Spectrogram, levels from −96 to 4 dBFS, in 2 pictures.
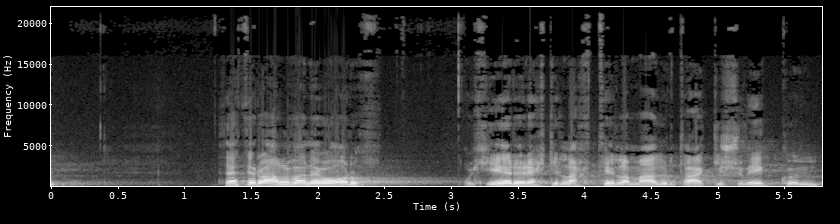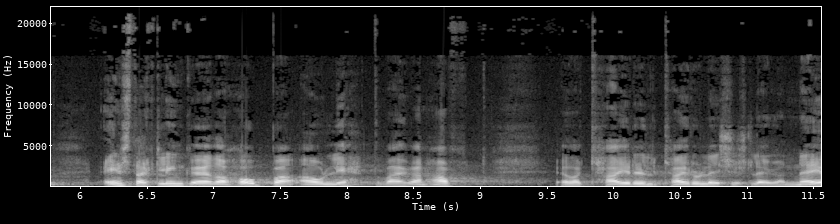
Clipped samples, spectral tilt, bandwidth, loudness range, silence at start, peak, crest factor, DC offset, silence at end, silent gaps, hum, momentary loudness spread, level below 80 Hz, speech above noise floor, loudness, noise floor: under 0.1%; -5.5 dB/octave; over 20 kHz; 5 LU; 0 s; 0 dBFS; 14 dB; under 0.1%; 0 s; none; none; 12 LU; -66 dBFS; 42 dB; -13 LUFS; -54 dBFS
